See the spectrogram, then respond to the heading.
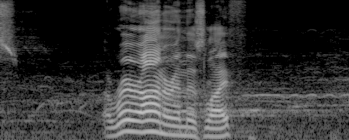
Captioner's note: applause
